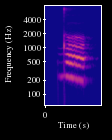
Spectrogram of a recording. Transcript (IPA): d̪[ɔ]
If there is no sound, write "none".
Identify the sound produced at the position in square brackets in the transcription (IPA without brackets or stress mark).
ɵ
